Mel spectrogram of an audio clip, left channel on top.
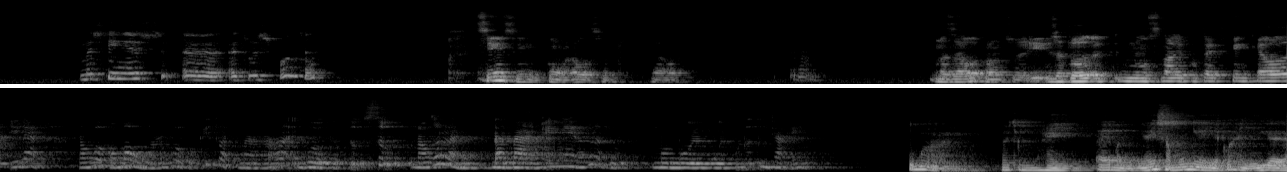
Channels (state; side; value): different; both; correlation -0.01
